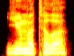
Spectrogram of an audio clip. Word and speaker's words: Umatilla: Umatilla Indian Reservation, Northeast Oregon, from like the Blues to the Basin of the hills.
